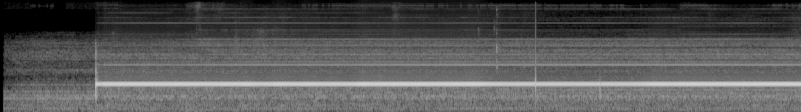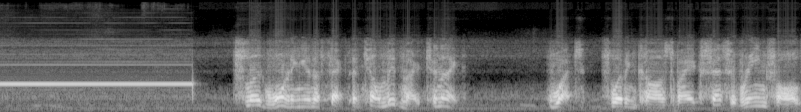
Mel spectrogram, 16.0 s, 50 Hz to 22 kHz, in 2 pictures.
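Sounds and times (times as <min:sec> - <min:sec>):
faint radio hiss: 0:00.1 - 0:16.0
high-pitched warning tone: 0:01.0 - 0:10.0.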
